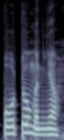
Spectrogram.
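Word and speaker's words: potomania: अगला है 11 number 11 number कह रहा पोटो मनिया पी ओ टी ओ एम ए ए आई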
